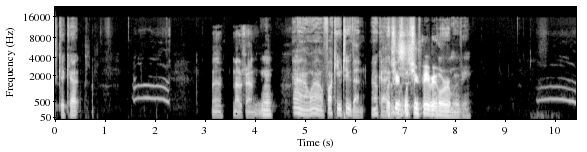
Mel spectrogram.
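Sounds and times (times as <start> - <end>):
speech: 0.0 - 0.6, 3.1 - 8.4
cat meowing: 1.5 - 2.4, 9.6 - 10.4.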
